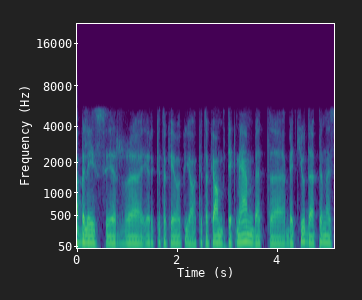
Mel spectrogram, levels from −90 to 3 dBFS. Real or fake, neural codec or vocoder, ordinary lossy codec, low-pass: real; none; Opus, 16 kbps; 5.4 kHz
